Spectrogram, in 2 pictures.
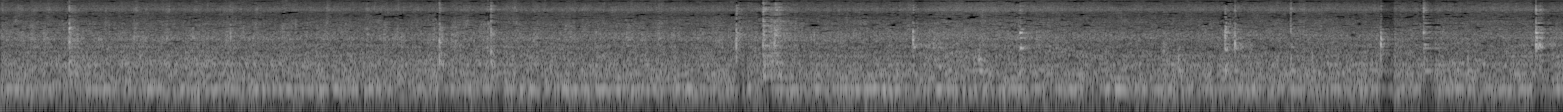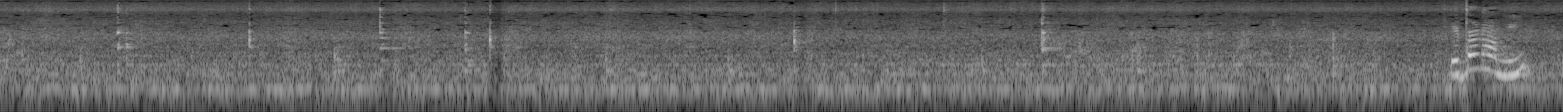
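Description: Lightly fried eggs stirred into a simmering egg korma gravy in a pan: a soft, ongoing sizzle with intermittent scraping and clinking of a spoon, fairly quiet and close.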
